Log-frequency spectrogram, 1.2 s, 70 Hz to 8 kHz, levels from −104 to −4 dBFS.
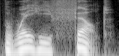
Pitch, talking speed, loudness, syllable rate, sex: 110 Hz, 200 wpm, -17 LUFS, 3.7 syllables/s, male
